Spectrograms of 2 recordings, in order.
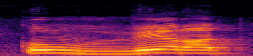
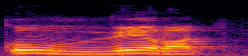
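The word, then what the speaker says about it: كُوِّرَتْ: کلمہ ہے وہ ہے کوّرت. تو کوّرت کے ہجے کس طرح ہوں گے؟ اس کو ہم کس طرح پڑھیں گے؟ کاف واو پیش کو واو زیر وی کوّی رات زبرت کوّرت وقفاً کوّرت. ٹھیک ہے، اس کے بعد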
